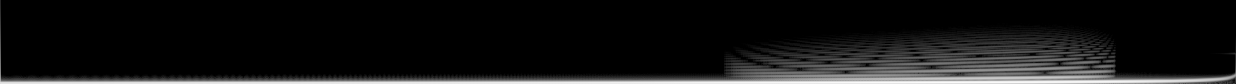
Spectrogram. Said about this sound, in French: des chercheurs se sont amusés un peu plus tard, l'an dernier, à, transformer cette onde gravitationnelle en onde sonore pour essayer de, nous faire écouter ce que, pourrait être ce que le, son, euh, le, chant, le, chant du signe de ces trous noirs.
